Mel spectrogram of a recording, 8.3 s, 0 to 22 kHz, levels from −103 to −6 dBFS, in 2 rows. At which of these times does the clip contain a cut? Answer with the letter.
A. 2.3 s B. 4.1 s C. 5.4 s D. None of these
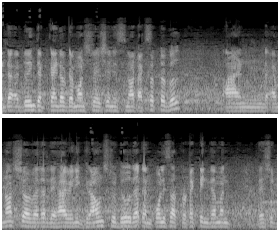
D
